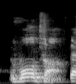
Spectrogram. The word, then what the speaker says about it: Wolthoff: Wolthoff.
